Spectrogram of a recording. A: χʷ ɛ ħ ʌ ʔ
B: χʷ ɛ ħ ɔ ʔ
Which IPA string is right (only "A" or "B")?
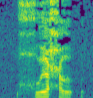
A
